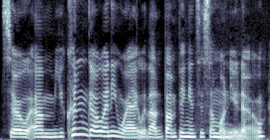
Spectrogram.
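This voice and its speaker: Young woman interview guest from singapore, lots of ums, a bit of fry, dry sound. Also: mid-range voice, brisk, no room sound. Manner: chatty, many fillers and restarts. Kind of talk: casual interview chat.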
